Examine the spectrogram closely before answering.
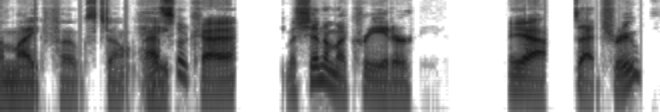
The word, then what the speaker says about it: Machinima: pretty sure you know it what is that Machinima machima Machinima see I'm close to eat Rusty on the mic folks don't hate okay Machinima Creator yeah is that true is that where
